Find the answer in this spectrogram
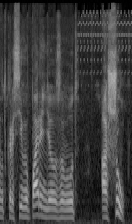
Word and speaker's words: Ашу: Вот этот вот красивый парень, его зовут Ашу. Ударение правильно сказал?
